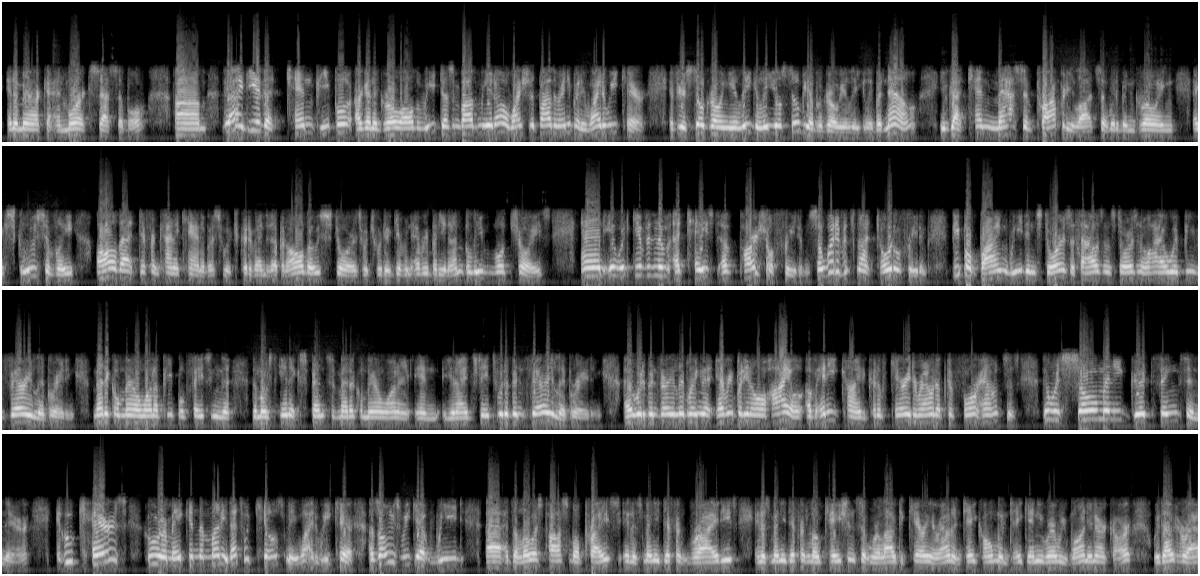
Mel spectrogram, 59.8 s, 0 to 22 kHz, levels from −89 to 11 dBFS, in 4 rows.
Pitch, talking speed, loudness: 180 Hz, 215 wpm, -12 LUFS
